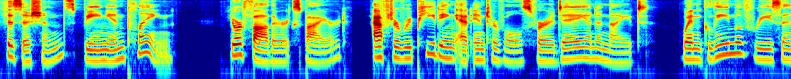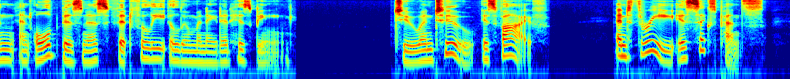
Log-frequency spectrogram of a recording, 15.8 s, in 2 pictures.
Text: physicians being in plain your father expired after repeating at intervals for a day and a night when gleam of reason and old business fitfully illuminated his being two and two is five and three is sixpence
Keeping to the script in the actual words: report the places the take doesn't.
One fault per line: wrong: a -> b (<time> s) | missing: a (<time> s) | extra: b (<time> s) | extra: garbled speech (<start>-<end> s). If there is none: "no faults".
no faults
